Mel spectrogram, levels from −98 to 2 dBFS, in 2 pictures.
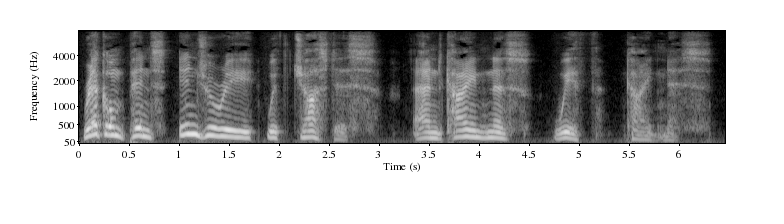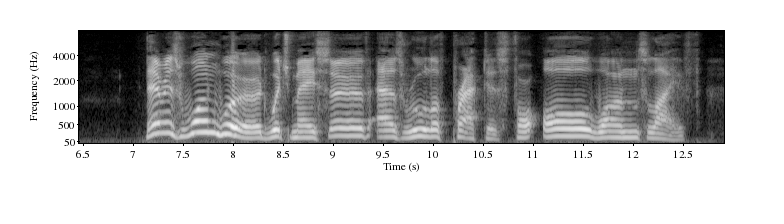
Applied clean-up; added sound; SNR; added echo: none; none; none; none.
